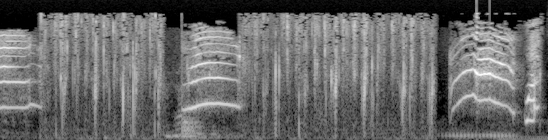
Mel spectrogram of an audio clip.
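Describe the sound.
A cat meows several times, with drawn-out, clear, fairly high calls separated by short stretches of softer clattering noise; the last meows come close together near the end.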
